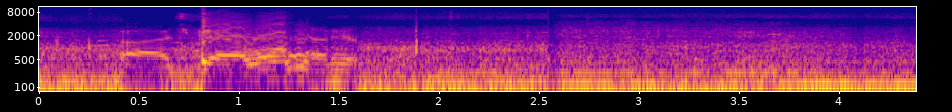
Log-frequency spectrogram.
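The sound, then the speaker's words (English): Buses and cars drive past outside in a steady, low roadway rumble that continues under a person talking on a cell phone. “I'm sitting outside. Yeah, we got buses and cars driving by constantly.”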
